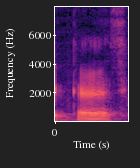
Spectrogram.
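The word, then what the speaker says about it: catch: की मात्रा है और ये जो टी है टी का साइलेंट नहीं जो है उच्चारण नहीं होता टी का बीच में अगर जब भी सी एच के पहले टी आ जाएगा तो टी का उच्चारण सी एच के पहले अगर टी आ रहा है तो इस टी का उच्चारण नहीं किया जाता है य टी जो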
